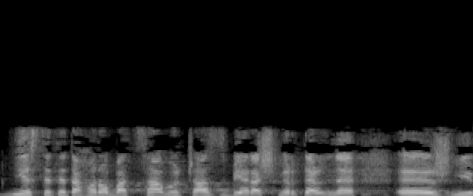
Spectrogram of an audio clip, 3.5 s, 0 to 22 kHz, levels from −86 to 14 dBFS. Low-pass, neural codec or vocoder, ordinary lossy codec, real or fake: none; none; none; real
